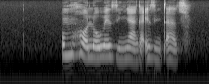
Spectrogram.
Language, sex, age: Zulu, female, 18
